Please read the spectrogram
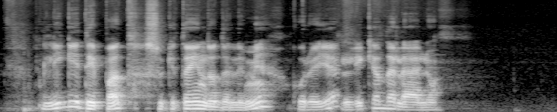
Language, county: Lithuanian, Kaunas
